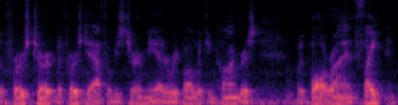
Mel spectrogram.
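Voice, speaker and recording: A man speaks with a very deep, low pitch. Audible room echo and noticeable background noise accompany him. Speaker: cigar reviewer and vlogger. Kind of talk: casual monologue vlog. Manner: loud; halting, many fillers.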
